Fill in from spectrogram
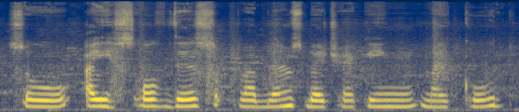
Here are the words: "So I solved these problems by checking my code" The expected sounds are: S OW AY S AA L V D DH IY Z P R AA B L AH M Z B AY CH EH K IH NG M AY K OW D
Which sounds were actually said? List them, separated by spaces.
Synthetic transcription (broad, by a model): S OW AY S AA L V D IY S P R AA B L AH M S B AY CH EH K IH NG M AY K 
